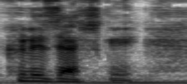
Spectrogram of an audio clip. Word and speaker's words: Kulusevski: Kulusevski.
